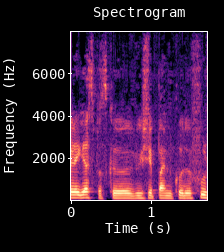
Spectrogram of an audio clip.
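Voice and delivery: ordinary talk, nothing marked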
